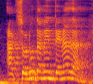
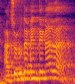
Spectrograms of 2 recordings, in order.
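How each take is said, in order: Both takes have the same delivery.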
